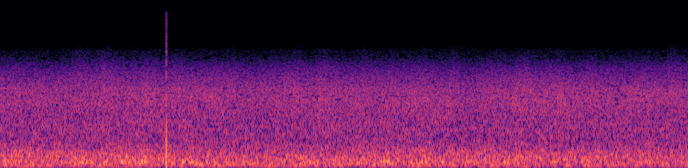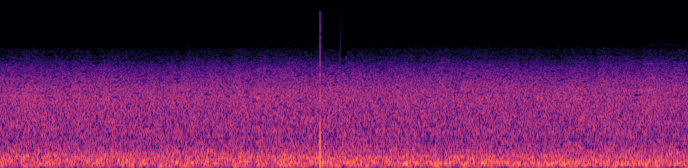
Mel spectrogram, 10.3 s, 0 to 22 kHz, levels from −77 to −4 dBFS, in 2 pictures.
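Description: At 1.25 s and again at 7.56 s there is a single sharp bang: invalid numbers at full scale. A calculation produced infinite or invalid values, which were clamped to maximum amplitude for about 0.73 ms, which fits a 32-sample block. The burst is too short to separate into two clicks. Shortly after each bang, at 1.40–1.44 s and at 7.71 s, there is a brief squawk or blip from damaged data in a compressed stream. The decoder misread corrupted frames, lost sync and jumped ahead to the next valid frame header.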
